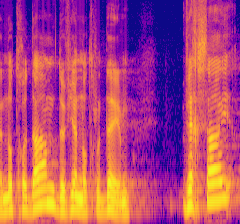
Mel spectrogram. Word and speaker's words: Versailles: Dame devient Notre Dame versaill on m'a dit il faut prononcer versaill comme à versaill donc c'est même aux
